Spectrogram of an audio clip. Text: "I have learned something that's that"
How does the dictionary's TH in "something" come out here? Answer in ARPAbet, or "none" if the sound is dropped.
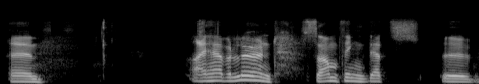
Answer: TH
